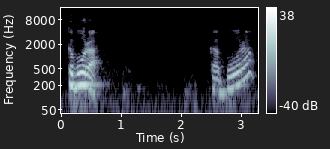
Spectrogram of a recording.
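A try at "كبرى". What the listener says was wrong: You don't have to use a double vowel. If you say kabura, it means you're using a double vowel on the da. Just a simple dhamma.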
